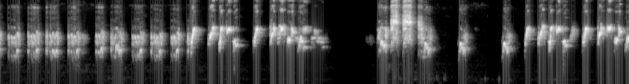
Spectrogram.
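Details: Red-whiskered bulbul song opening with a long run of evenly spaced chirpy notes, then rising slurred whistles and a harsher burst, ending with quick repeated warbled phrases; no other sounds.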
